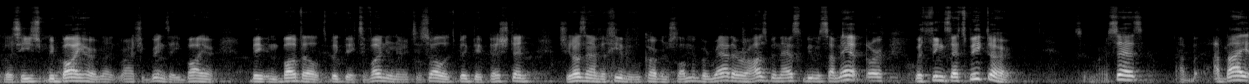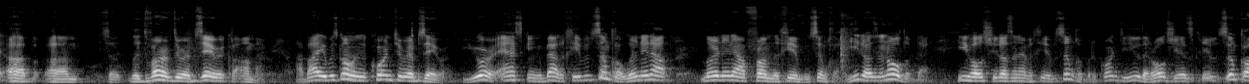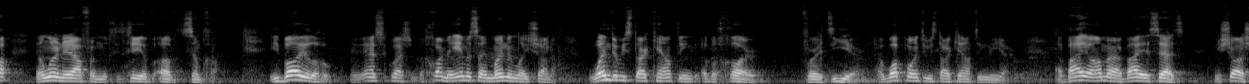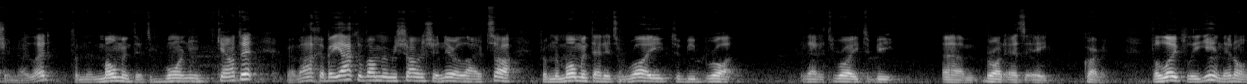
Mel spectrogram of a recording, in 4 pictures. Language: English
